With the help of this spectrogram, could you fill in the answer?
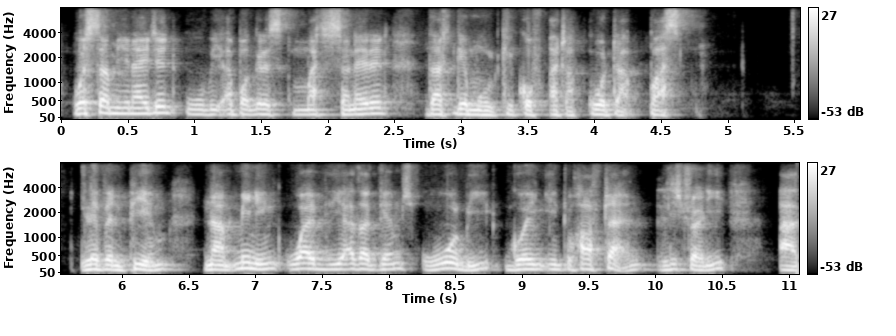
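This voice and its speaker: A man from Uganda hosting a casual live football preview, talking haltingly with many fillers and restarts and chatting with his viewers. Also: medium pitch, warm tone, slightly rough. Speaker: football podcast host.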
